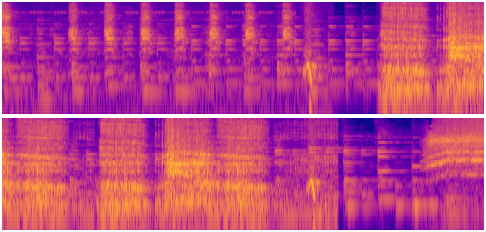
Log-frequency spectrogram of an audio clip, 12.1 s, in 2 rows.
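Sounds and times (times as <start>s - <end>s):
light background music: 0.0s - 12.0s
lion roaring: 4.7s - 10.2s.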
